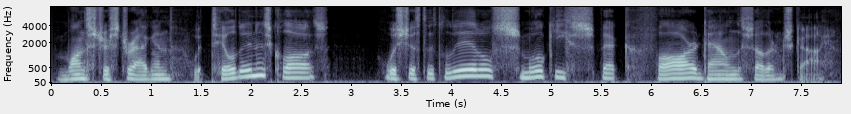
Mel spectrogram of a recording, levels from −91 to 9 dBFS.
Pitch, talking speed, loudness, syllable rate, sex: 150 Hz, 145 wpm, -16 LUFS, 3.6 syllables/s, male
